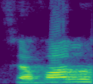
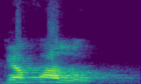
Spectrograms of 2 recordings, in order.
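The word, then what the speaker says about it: cephalo: যতটুকু পড়াইতেছি স্যাফালো শব্দের অর্থ বা এটাকে বলা অনেক সময় ক্যাফালো। ক্যাফালো বা স্যাফালো দুইটা উচ্চারণ হয়। স্যাফালো বা ক্যাফালো।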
